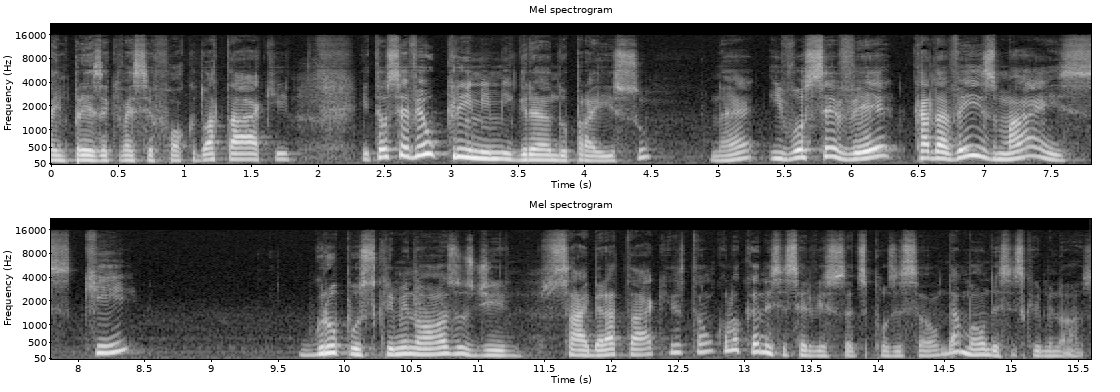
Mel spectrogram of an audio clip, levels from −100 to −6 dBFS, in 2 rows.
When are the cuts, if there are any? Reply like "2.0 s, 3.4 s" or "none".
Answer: 6.4 s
